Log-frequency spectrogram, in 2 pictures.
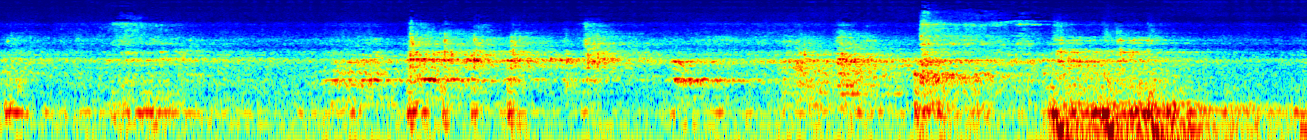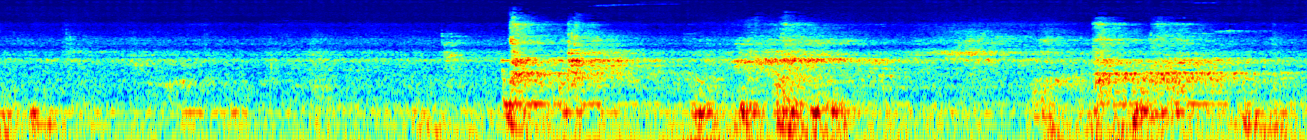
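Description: Hockey sticks clack and pucks knock against the boards.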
